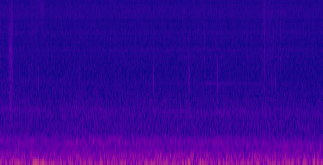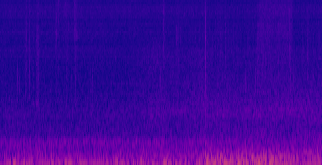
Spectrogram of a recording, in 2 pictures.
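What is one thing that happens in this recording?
A car engine hums and road noise rumbles steadily from inside a moving car.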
